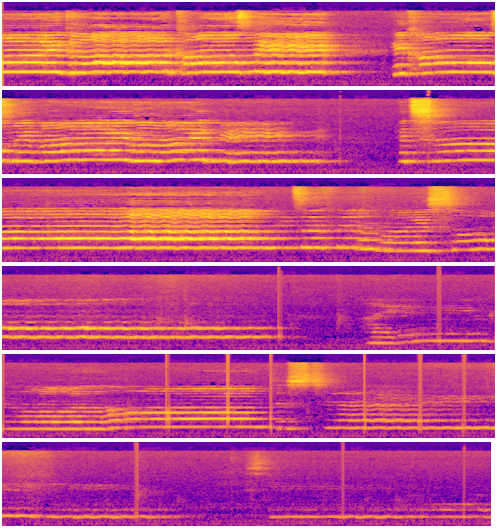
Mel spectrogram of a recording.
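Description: A woman singing unaccompanied: slow phrases of long held notes with vibrato, separated by short breaths. In the second half the melody drops lower and is sung more quietly.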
